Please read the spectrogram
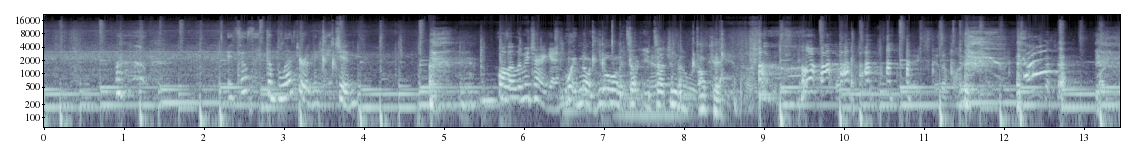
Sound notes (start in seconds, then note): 1.6 chuckles; 8.8 both laugh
